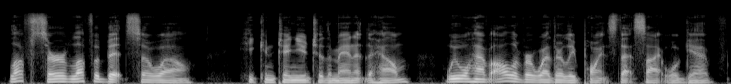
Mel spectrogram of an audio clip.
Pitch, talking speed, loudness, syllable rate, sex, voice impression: 105 Hz, 220 wpm, -18 LUFS, 4.9 syllables/s, male, masculine, very adult-like, thick, cool, intellectual, slightly refreshing, reassuring, slightly wild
